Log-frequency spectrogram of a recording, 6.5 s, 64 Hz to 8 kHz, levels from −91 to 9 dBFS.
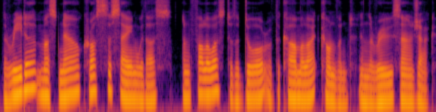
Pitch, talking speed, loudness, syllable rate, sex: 120 Hz, 220 wpm, -19 LUFS, 5.1 syllables/s, male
